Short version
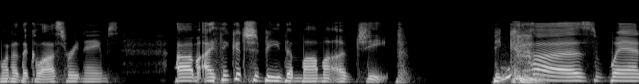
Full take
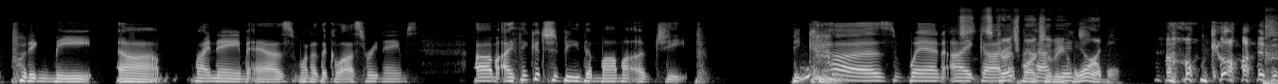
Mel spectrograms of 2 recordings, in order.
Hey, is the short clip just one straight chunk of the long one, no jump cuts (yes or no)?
yes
